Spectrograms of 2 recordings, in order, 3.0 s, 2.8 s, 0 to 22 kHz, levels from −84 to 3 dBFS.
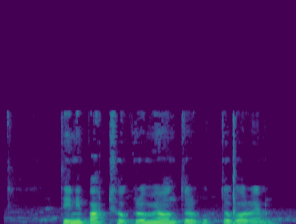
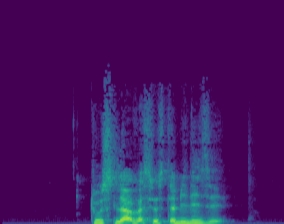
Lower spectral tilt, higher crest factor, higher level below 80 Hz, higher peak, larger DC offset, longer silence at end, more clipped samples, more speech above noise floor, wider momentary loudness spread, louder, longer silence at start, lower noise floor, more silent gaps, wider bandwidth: about the same, -7.5 dB/octave vs -6.5 dB/octave; about the same, 20 dB vs 20 dB; about the same, -56 dBFS vs -58 dBFS; about the same, -4 dBFS vs -2 dBFS; neither; second, 0.2 s vs 0.65 s; neither; second, 31 dB vs 50 dB; second, 7 LU vs 11 LU; second, -25 LUFS vs -19 LUFS; second, 0.65 s vs 0.9 s; second, -55 dBFS vs -68 dBFS; neither; second, 11.5 kHz vs 14 kHz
